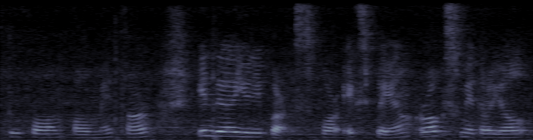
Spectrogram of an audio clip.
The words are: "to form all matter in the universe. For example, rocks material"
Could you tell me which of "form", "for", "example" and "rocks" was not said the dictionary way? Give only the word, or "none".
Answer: example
